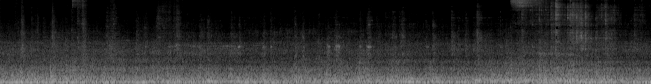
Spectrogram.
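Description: Freight train gondola cars rolling past close by: a steady low rumble of steel wheels on rail, with scattered clicks and clanks. A brief hiss comes near the end.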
